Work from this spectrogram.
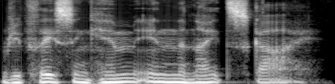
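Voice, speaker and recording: A man narrating a scripted bedtime meditation as a podcast host, in a hushed, deliberate manner with long pauses. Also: medium pitch, level tone, gravelly, no echo.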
